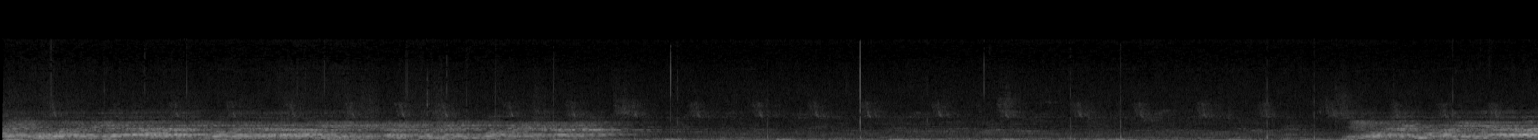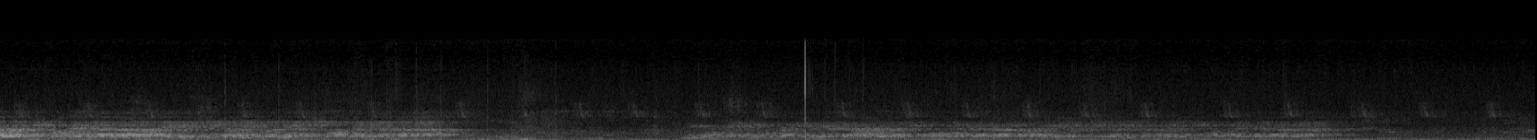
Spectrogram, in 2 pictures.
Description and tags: Some persons buy and sell scrap metal on the streets as a way of living
vendedor, calle, chatarra, gritando, de, junk, selling, shout, scrap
